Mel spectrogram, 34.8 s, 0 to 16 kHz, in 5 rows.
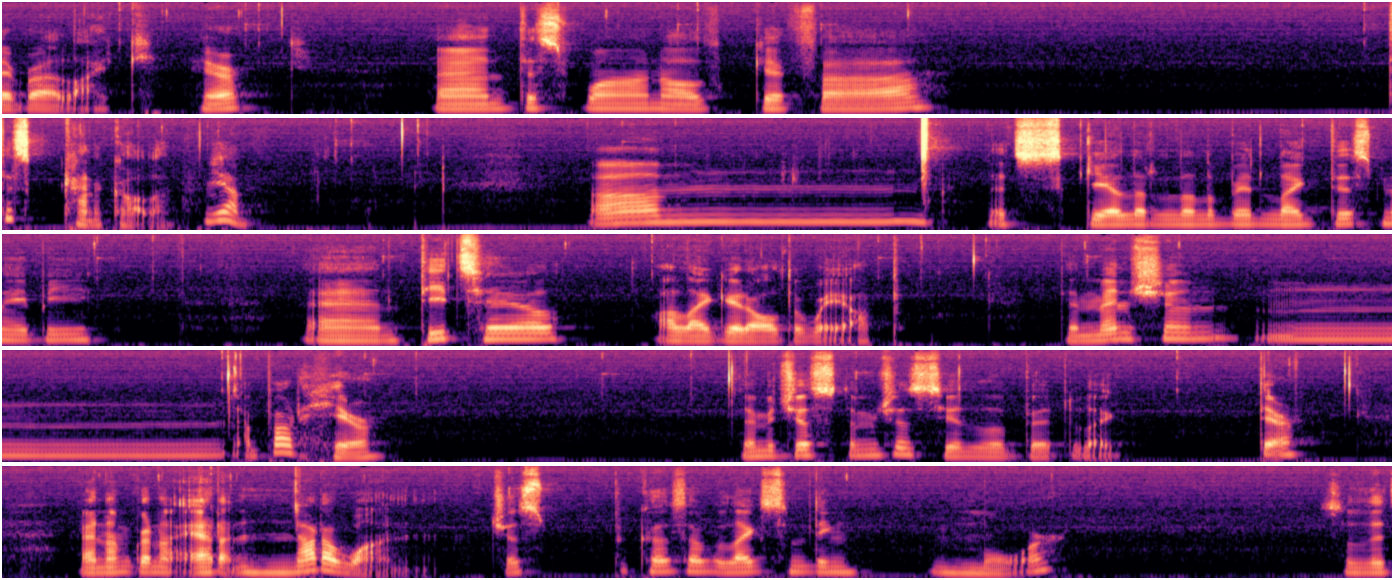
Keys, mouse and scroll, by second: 2.5-3.8 drag, 9.2-9.8 scroll up 3, 9.8-11.7 shift+middle drag, 11.7-13.5 drag, 13.5-14.1 scroll down 2, 14.1-15.6 shift+middle drag, 15.6-17.4 drag, 17.4-18.0 scroll up 2, 18.0-19.2 shift+middle drag, 19.2-21.9 drag, 21.9-22.4 scroll up 1, 22.4-22.9 shift+middle drag, 22.9-23.5 scroll up 1, 23.5-25.2 shift+middle drag, 25.2-26.7 drag, 26.7-27.6 scroll down 6, 27.6-28.6 scroll down 2, 28.6-30.9 drag.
